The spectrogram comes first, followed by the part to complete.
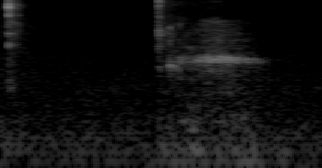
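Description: Near silence, with a faint click at the start and another faint, short sound about a second in.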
